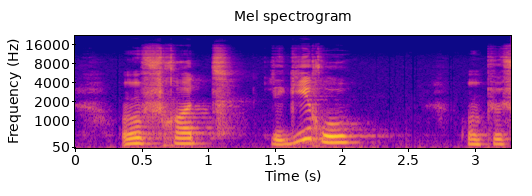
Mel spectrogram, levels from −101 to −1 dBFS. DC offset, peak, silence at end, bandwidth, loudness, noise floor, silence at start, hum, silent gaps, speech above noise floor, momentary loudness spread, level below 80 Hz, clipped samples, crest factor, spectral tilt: under 0.1%; -4 dBFS; 0 s; 15.5 kHz; -21 LUFS; -53 dBFS; 0.35 s; none; none; 33 dB; 15 LU; -48 dBFS; under 0.1%; 18 dB; -4 dB/octave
